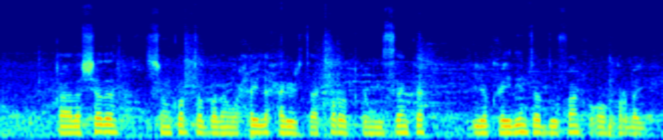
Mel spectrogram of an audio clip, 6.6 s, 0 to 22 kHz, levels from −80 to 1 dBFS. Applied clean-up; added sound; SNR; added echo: none; none; none; none.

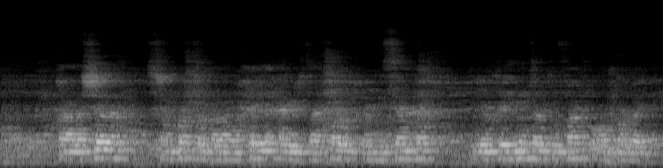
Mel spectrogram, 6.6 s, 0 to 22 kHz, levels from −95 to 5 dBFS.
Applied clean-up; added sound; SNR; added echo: none; none; none; reverberation time 0.7 s.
